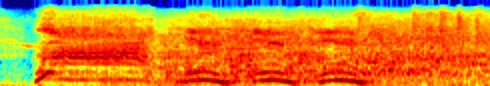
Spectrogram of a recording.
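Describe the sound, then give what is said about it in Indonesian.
A loud, angry shout from a father: a sharp opening cry, then three quick rising-and-falling yells in a row, with no clear words. “Abah berteriak marah.”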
